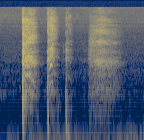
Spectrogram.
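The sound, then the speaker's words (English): A person coughs three sharp times in quick succession, then lets out a softer, breathy rasp. The sounds are fairly quiet and heard alone, with no talk. “he says, coughing.”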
